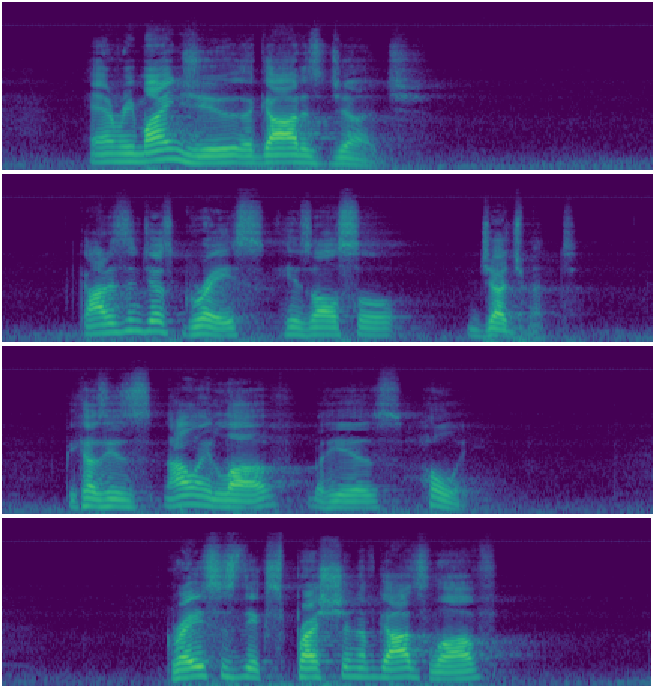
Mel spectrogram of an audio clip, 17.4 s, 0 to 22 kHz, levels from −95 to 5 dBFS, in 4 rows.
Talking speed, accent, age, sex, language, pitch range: 110 wpm, American, 50-69, male, English, 115-145 Hz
